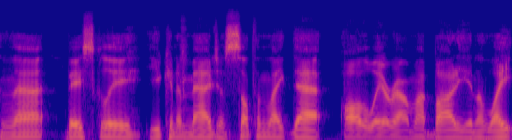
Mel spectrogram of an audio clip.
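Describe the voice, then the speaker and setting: A man talks fairly quickly with hardly any pauses. His fairly low voice stays monotone and flat. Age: 40s. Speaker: addiction recovery and spiritual guest. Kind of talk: casual chat.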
